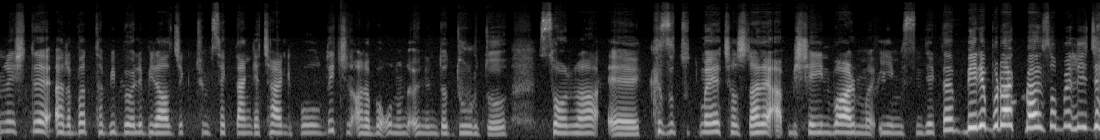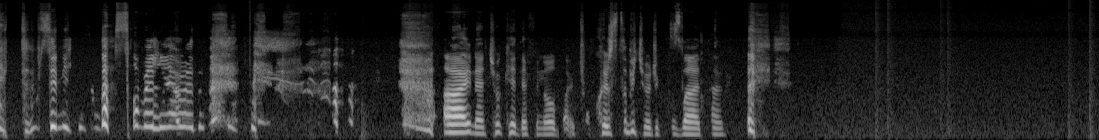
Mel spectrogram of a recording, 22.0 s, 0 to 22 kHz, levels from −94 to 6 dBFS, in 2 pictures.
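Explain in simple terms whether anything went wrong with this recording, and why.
Two kinds of problem show up in this speech recording.

The first is an echo leak. At 8.8 to 8.87 s and again at 11.35 to 11.4 s, a very faint, delayed copy of the speech slips in about 410 ms after the original, the second even quieter than the first. The likely cause is that someone on the call was using a loudspeaker, and the echo canceller meant to keep the microphone from picking up that loudspeaker let small scraps through.

The second is background gated by the echo canceller. At 11.09 to 11.2 s and at 14.0 to 14.09 s, the quiet room sound behind the speech briefly dips and then comes back, the first dip deeper than the second. Each lasts about a tenth of a second. This happens when the echo canceller hears the loudspeaker playing and sharply turns the microphone down for a moment, then lets go.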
